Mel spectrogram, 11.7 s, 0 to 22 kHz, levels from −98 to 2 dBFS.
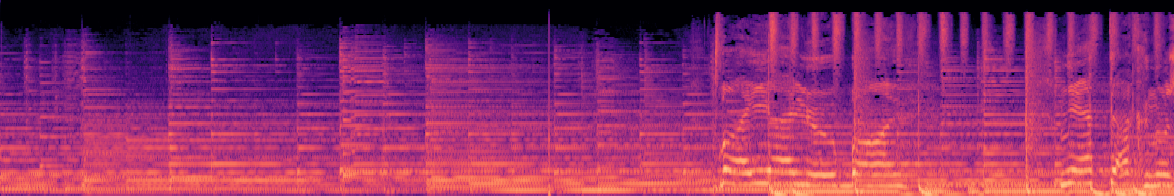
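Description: At 5.48 s a single loud pop jumps out well above the level, likely a voltage spike from a plug or switch, with the sound continuing underneath.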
